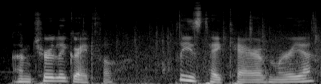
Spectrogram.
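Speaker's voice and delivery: ordinary delivery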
